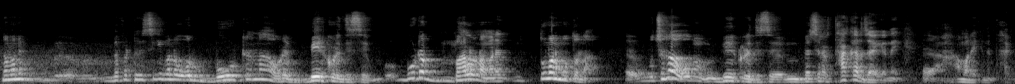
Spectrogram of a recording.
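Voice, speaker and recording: A man acting a flustered husband in a comedy sketch, often hushing his voice. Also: high voice, very animated, fast, pauses often, reverberant. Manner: flustered and hushed.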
